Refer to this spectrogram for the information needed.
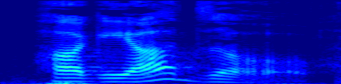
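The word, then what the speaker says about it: hagiazō: H-A-G-I long O-S-U-N long E. Hagiosune. Hagiosune is the noun that comes from the verb hagiadzo. That's the noun from this verb, hagiadzo. H-A-G-I-A-Z long O. Hagiadzo.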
